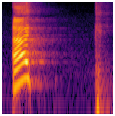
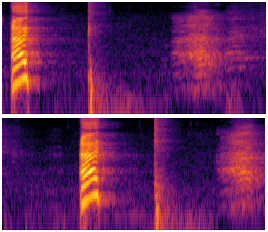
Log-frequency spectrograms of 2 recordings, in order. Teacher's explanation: ينحبس الصوت لأنه شديد، ويجري النفس لأنه مهموس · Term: الحرف الشديد المهموس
